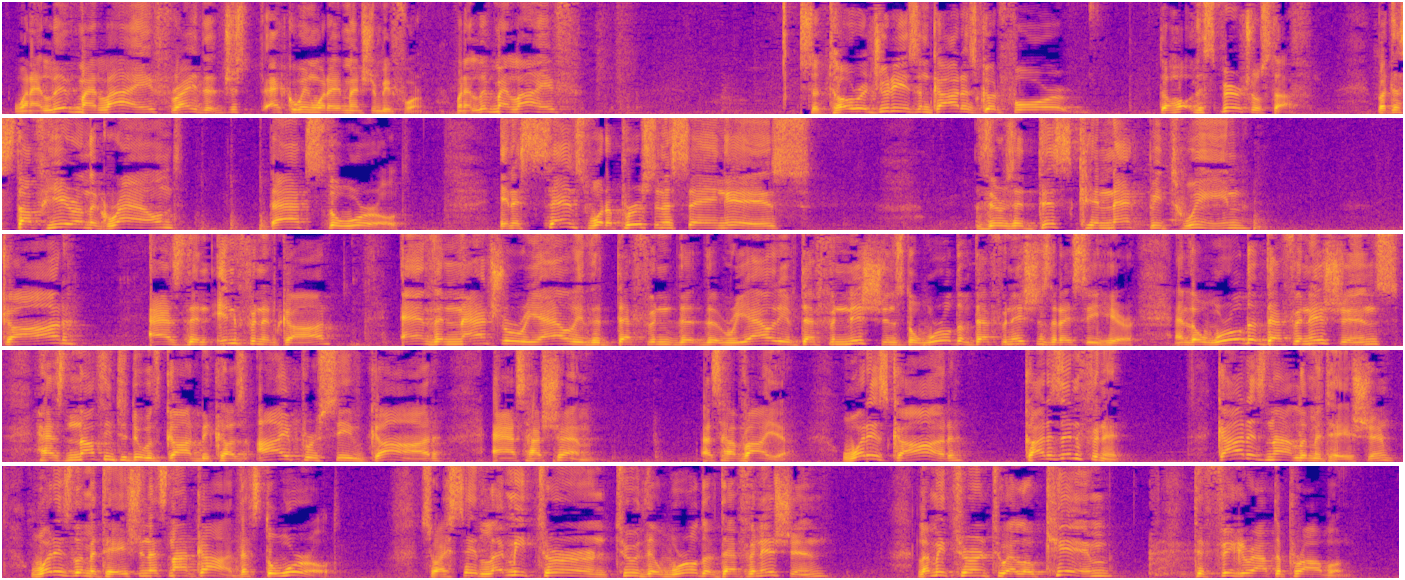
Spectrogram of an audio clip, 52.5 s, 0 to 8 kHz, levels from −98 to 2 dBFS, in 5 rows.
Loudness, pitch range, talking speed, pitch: -15 LUFS, 165-210 Hz, 155 wpm, 180 Hz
